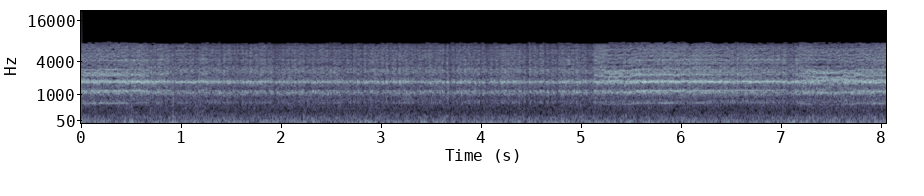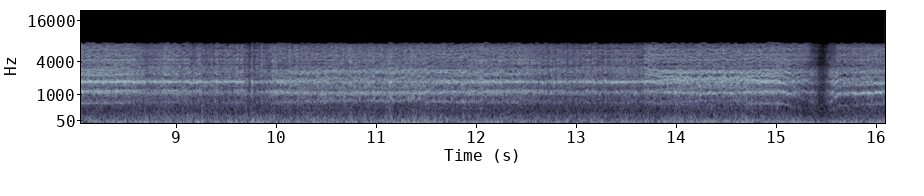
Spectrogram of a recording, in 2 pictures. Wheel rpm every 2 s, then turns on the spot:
160, 160, 160, 160, 160, 160, 160, 120.
none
